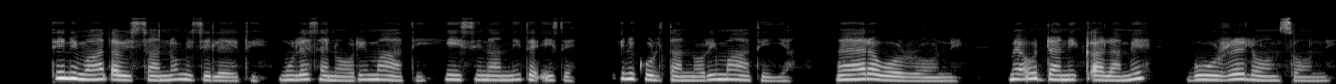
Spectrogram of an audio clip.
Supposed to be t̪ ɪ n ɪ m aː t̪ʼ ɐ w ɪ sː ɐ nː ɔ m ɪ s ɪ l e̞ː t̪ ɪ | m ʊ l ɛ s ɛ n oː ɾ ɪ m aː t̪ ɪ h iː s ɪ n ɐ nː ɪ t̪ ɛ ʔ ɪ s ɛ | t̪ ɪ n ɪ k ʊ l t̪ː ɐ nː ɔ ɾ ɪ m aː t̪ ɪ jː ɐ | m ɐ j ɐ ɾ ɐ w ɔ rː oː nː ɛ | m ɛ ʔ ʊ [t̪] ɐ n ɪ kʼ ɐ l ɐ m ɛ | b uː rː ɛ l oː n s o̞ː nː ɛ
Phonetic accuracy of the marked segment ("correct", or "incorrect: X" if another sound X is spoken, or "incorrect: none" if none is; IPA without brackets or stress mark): incorrect: d̪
